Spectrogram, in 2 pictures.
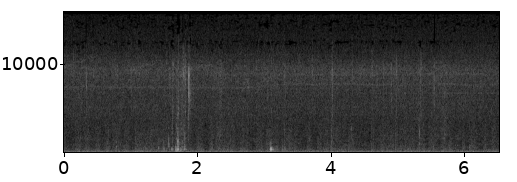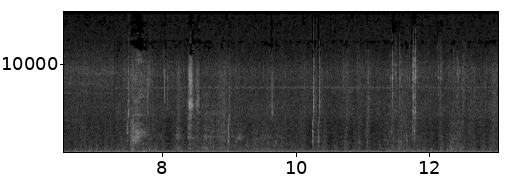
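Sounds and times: soup bubbling: 1.6s - 2.0s, 8.9s - 12.2s.

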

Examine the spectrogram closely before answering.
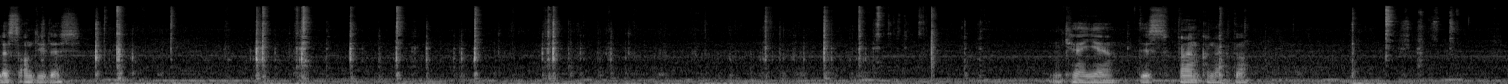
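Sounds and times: steady low hum: 0.0s - 15.0s
small metal and plastic parts clicking: 2.5s - 6.4s.

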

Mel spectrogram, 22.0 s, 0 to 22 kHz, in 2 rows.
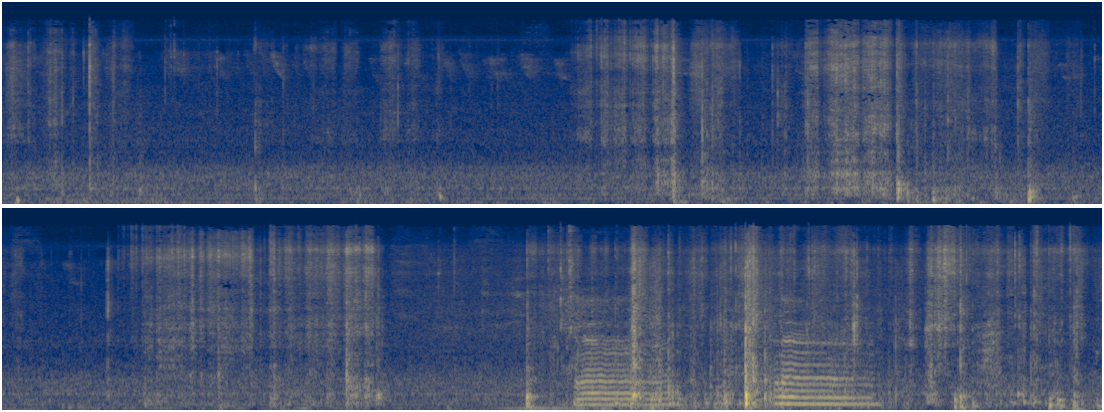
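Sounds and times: scissors cutting packing tape: 5.8s - 7.2s, 7.8s - 10.0s, 12.1s - 14.8s.

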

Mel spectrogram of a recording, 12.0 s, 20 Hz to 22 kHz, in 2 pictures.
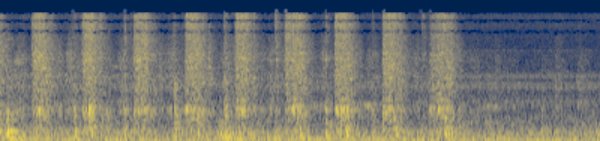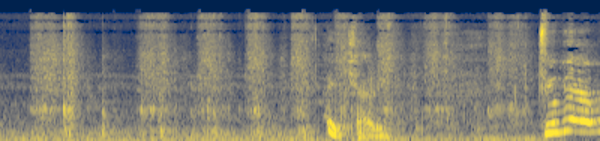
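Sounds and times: vegetable scraping on a grater: 0.0s - 4.8s, 6.3s - 11.6s.

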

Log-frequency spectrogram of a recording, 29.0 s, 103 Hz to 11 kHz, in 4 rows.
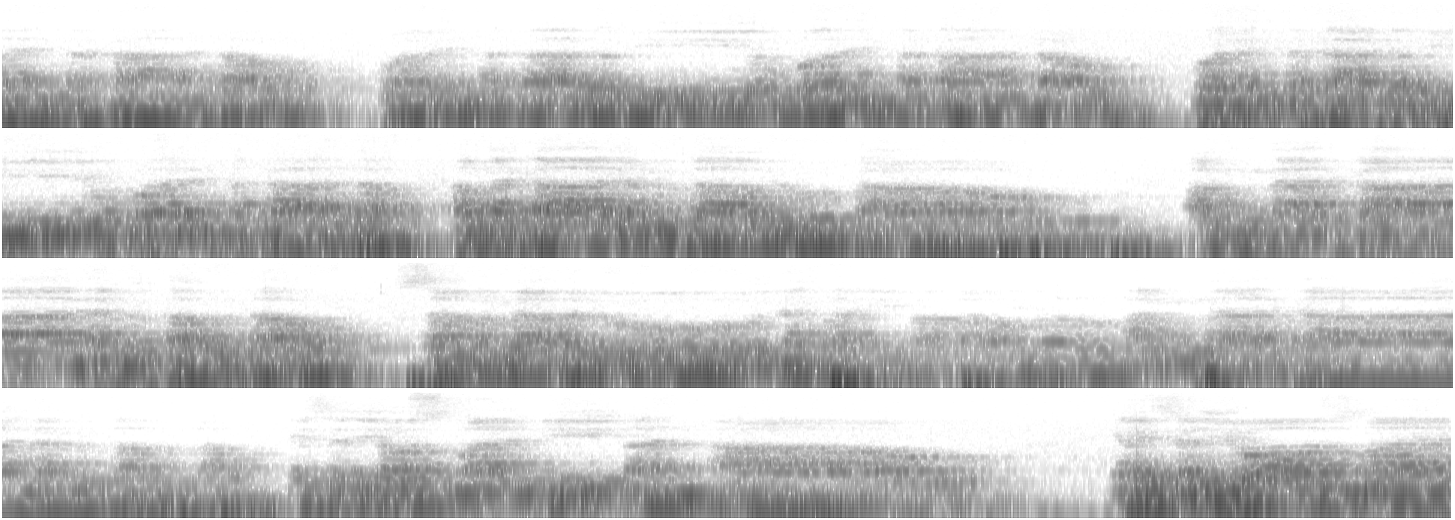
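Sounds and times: male group singing in harmony: 0.0s - 29.0s.

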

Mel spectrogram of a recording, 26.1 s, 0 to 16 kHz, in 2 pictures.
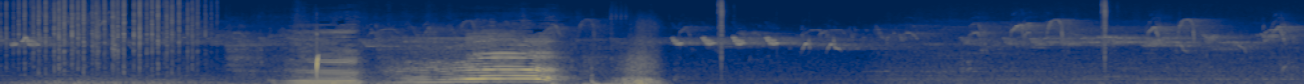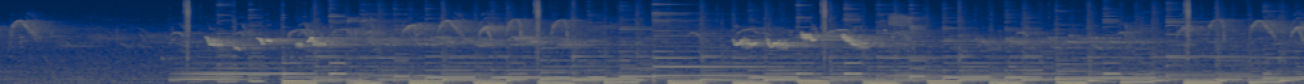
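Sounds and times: rapid rattle of clicks: 0.0s - 2.3s
birds chirping: 0.0s - 26.0s
cow mooing: 2.8s - 5.7s.

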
